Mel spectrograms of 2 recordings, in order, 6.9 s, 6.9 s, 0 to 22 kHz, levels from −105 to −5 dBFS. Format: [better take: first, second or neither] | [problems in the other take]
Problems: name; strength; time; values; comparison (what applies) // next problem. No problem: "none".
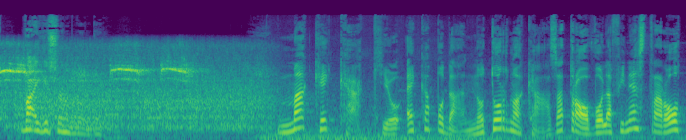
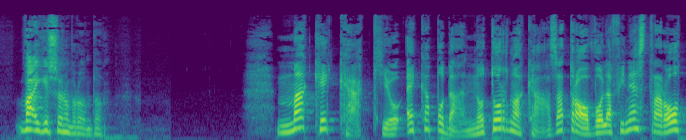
second | animal sounds; very loud; throughout; as loud as the speech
